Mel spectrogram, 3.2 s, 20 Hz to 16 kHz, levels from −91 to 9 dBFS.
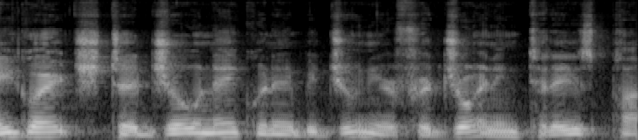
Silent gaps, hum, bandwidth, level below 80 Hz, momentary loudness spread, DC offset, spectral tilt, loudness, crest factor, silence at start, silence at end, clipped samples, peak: none; none; 15 kHz; -60 dBFS; 5 LU; under 0.1%; -5 dB/octave; -21 LUFS; 14 dB; 0 s; 0 s; under 0.1%; -6 dBFS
